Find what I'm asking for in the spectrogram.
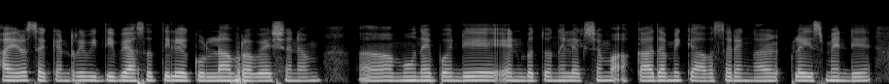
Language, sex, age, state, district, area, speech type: Malayalam, female, 45-60, Kerala, Kozhikode, urban, spontaneous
